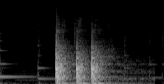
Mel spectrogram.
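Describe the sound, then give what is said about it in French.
Three firm knocks on a wooden office door in quick succession, fairly loud, with a short resonant thud after each and silence before and after: Madame Barrymore knocking at the door of Henri's office. “La famille Baskerville possédait de nombreuses terres au sud de Princeton, et Henri était occupé à en faire l'inventaire lorsque Madame Barrymore frappa à la porte de son bureau.”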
